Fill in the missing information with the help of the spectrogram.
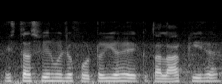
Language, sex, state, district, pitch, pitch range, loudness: Hindi, male, Chhattisgarh, Raipur, 150 Hz, 145-155 Hz, -16 LUFS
